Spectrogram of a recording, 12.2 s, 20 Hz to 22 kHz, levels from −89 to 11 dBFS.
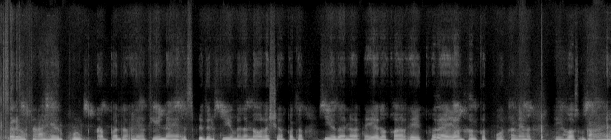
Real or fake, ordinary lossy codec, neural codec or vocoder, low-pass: fake; none; codec, 44.1 kHz, 2.6 kbps, DAC; none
